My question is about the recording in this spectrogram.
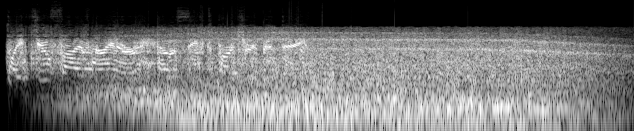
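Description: Jet airliner taking off, its engines giving a loud steady roar that starts fading near the end. A voice is heard over the engines in the first three seconds.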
